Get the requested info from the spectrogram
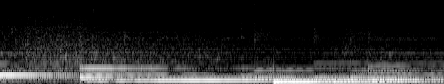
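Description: Handpan played with the hands: single notes struck about every half second to second, each ringing on and overlapping the last. A deeper, louder note comes in near three seconds in.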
